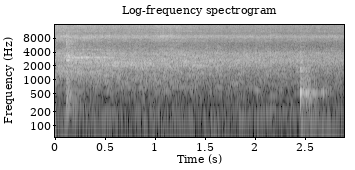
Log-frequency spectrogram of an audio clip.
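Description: Washed rice poured into hot ghee with cardamom, a steady loud sizzle and hiss running throughout, with a faint clink near the start and another near the end.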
